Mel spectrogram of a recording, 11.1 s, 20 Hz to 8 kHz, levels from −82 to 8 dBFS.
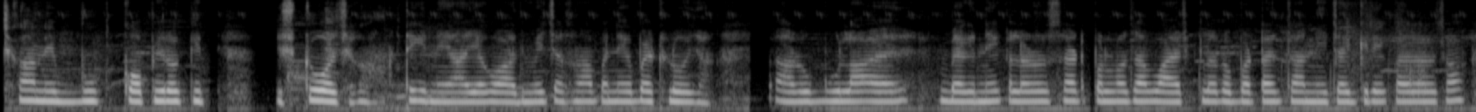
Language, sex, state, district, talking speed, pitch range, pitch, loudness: Angika, female, Bihar, Bhagalpur, 190 wpm, 220-230 Hz, 225 Hz, -28 LUFS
